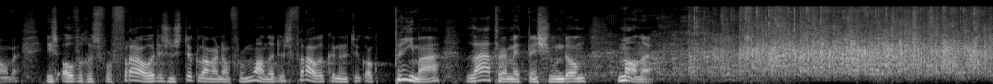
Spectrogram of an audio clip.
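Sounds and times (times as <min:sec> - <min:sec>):
speech: 0:00.0 - 0:07.0
half the audience applauding: 0:06.6 - 0:09.9.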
